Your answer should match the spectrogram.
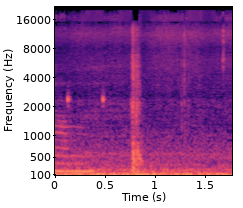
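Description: A car being driven on a US road toward Canada, a steady low engine and road rumble filling the cabin, with a brief whoosh of something passing partway through and no talking.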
